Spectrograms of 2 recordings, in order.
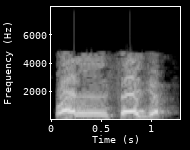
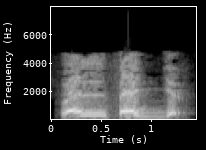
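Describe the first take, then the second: No difference in how they are said.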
